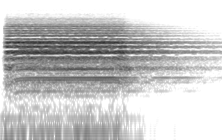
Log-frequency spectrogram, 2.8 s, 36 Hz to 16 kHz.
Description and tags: Warning Alarm
Made with an electric shaver, Lowered the pitch added Reverb and a Flanger effect using FL Studio.
Equipment used: Audio-Technica ATR2100-USB
Software used: Audacity 2.0.5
